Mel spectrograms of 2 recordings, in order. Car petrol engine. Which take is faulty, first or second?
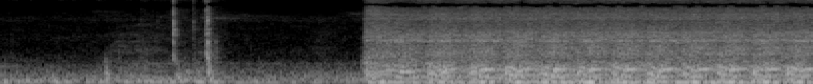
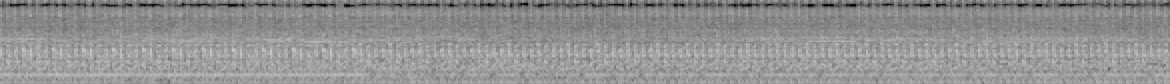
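first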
